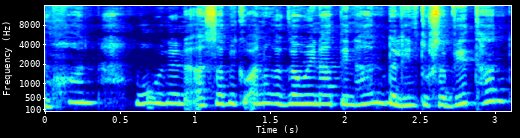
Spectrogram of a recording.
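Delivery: high, urgent anxious questions; panicked pleading. Retold or imitated. Asking her husband what to do with the cat, panicked. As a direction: beg for a plan in panic.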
